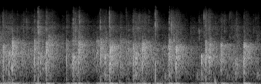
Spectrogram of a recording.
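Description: A crowd applauds steadily, with dense, overlapping hand claps sustained at a moderate level throughout, no voices rising above the clapping.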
